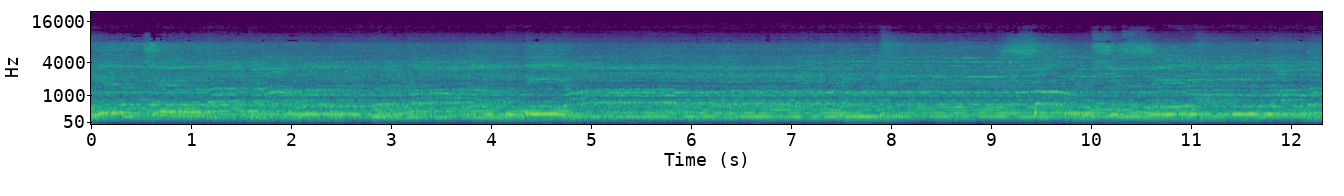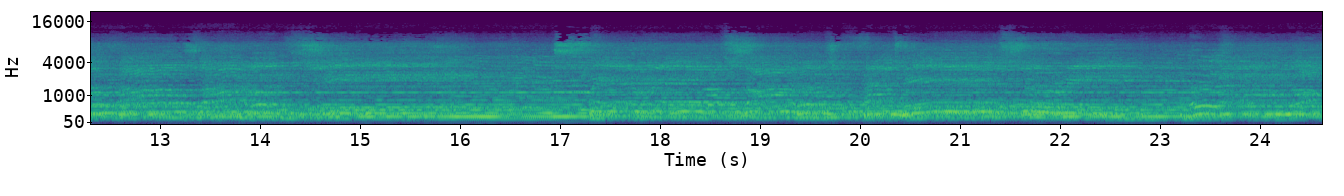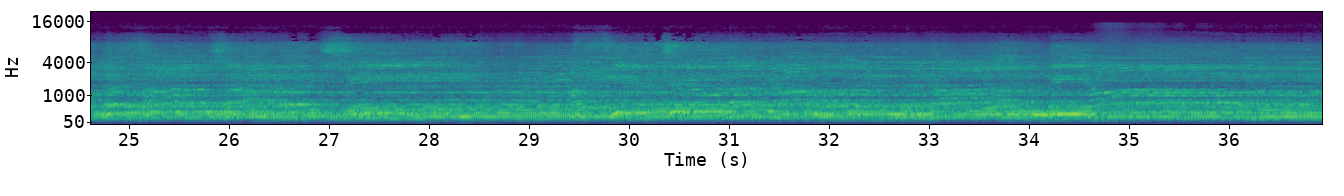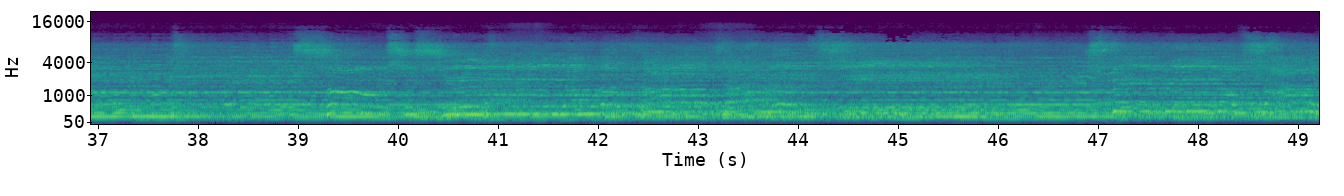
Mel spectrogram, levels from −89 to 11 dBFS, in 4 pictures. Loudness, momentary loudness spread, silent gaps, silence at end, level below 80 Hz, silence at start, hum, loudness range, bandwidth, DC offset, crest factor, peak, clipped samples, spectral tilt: -17 LUFS; 4 LU; none; 0 s; -74 dBFS; 0 s; none; 2 LU; 11.5 kHz; under 0.1%; 14 dB; -2 dBFS; under 0.1%; -4.5 dB/octave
